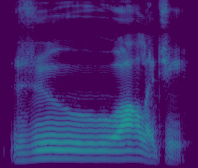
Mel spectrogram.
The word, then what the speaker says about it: zoology: Link these two vowels, zoology. There's a slight w sound linking the two vowels, zoology, zoology.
